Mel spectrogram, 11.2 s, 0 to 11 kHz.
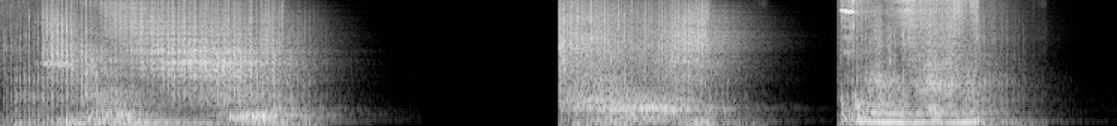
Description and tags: Alien/Robot Sounds
Made with sylenth 1, loads of effects and some foley stuff.
Abstract, Alien, Electric, Glitch, Robot, robotic, Sci-fi, Sound, Sound-Design, space, Synthesizer, Technology, Weird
